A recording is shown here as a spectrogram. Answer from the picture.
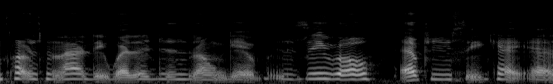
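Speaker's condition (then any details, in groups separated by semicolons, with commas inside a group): ALS; affects hands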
